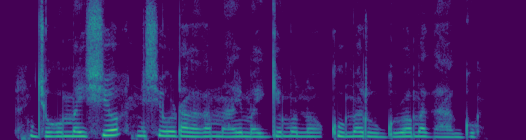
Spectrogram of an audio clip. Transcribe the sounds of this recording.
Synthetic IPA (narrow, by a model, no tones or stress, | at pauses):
d͡ʒoɣomaiɕjɔneʃjoːɾaɣaɣamaemaiɡemonɔkuːmaɾuɡoɾwamaðaːɡo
